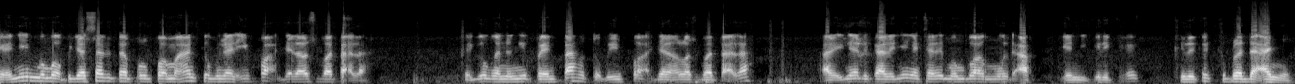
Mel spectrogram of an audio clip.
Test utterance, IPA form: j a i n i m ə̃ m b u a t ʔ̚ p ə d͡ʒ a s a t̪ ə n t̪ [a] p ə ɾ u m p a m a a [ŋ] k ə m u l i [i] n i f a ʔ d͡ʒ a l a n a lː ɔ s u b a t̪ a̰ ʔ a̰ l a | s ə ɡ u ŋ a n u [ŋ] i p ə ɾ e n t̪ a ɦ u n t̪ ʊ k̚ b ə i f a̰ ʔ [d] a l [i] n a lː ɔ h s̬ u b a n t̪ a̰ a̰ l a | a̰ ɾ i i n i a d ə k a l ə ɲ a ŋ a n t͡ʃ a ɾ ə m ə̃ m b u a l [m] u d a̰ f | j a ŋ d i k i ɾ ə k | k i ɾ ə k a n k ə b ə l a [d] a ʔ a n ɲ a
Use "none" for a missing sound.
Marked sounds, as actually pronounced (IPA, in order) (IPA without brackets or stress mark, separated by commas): a, n, a, ŋ, d͡ʒ, a, m, d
